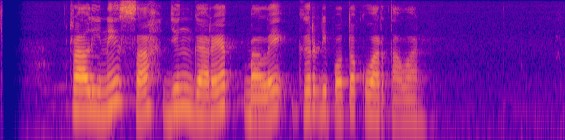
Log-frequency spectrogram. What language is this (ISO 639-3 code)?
sun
